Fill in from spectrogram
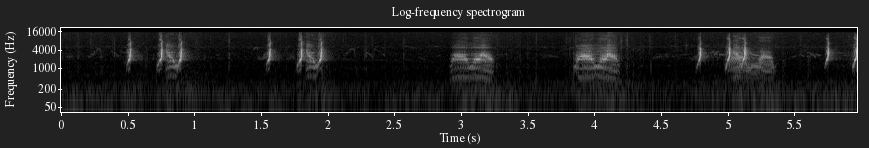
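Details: Common quail in the wild: crisp three-note phrases of sharp high clicks, alternating with two longer, harsh wheezy notes at about one-second intervals, over faint low background hiss.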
